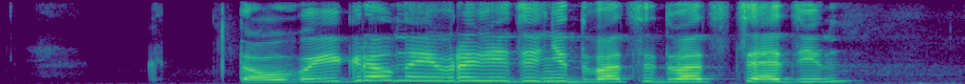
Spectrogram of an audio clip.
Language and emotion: Russian, positive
